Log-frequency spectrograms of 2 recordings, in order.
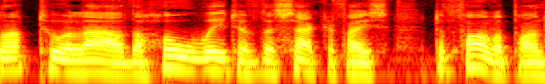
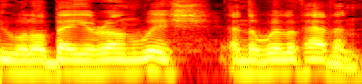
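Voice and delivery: plain

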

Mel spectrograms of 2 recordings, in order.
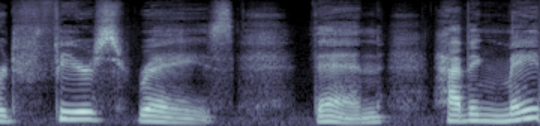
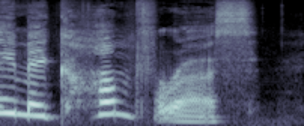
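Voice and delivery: very high-pitched, begging, pleading tone; 10 semitones higher, 4 dB louder than usual. Her friend means to try again at the alligator; a girl answers, begging. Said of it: "begged Grace".

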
